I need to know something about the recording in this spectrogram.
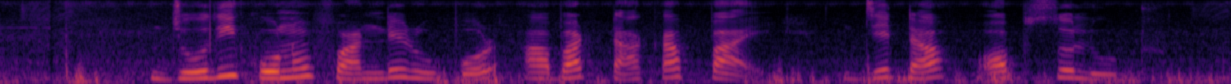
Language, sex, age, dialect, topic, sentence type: Bengali, female, 25-30, Western, banking, statement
